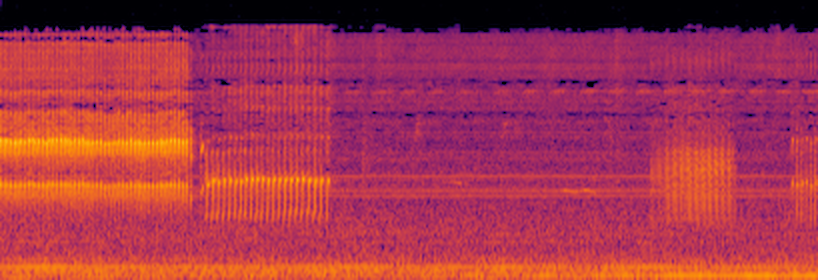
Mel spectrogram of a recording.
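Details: Malinois canary song opening with a loud, bright, sustained trill, then a rapid pulsing roll, quieter rolling phrases and a soft burst near the end; constant low hum underneath.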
